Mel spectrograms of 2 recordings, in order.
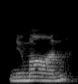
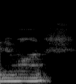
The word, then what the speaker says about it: pneumon: so pullman and pneumonia are neumann there you go i should say neumon both of these mean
